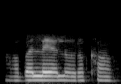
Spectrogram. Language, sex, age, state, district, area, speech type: Sindhi, female, 18-30, Gujarat, Junagadh, rural, conversation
